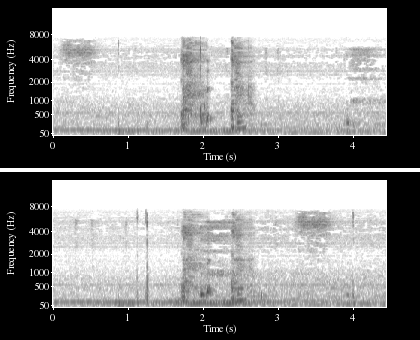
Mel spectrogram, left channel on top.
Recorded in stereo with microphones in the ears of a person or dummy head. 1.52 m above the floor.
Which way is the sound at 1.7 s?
50° left (ahead or behind).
